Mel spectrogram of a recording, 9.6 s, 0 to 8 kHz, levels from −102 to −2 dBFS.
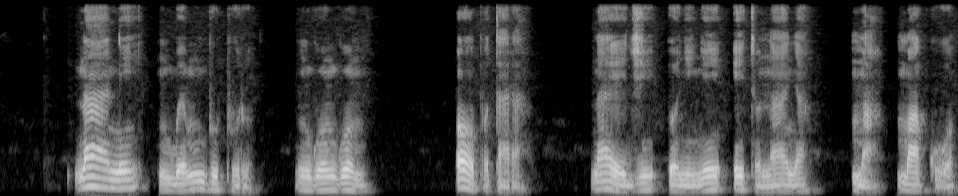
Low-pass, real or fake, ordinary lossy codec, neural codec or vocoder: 7.2 kHz; real; none; none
